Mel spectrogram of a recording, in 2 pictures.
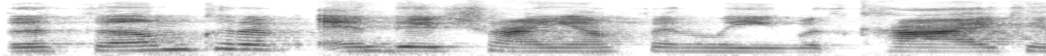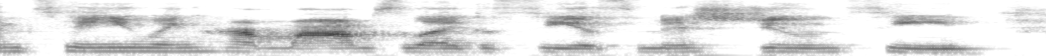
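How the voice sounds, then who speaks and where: A woman's voice: on the low side, fairly even intonation, normal speed, sharp tone, rough recording. A woman hosting a film club talk, chatting with her guest and reading out audience questions. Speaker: film club host, interviewer. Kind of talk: casual interview hosting.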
